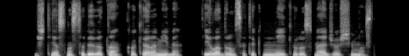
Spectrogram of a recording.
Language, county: Lithuanian, Kaunas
